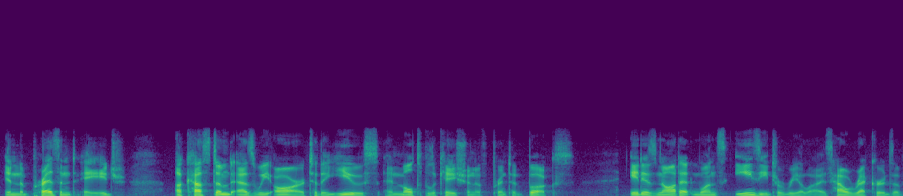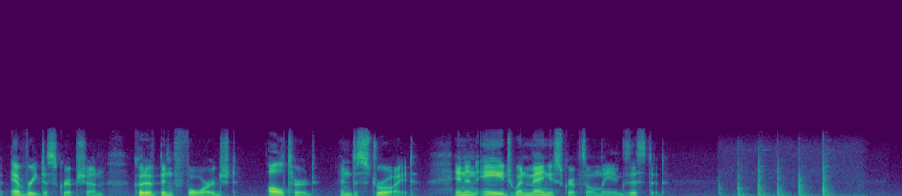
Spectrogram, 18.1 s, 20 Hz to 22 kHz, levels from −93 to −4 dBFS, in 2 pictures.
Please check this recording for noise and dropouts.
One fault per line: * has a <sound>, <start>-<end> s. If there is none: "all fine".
* has a thud, 16.2-17.8 s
